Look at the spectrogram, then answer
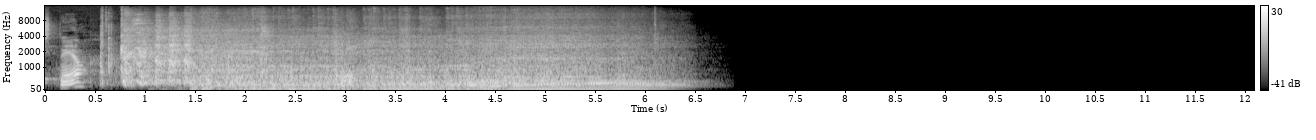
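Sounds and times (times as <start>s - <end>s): utility vehicle engine running: 0.9s - 6.9s.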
